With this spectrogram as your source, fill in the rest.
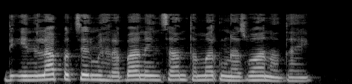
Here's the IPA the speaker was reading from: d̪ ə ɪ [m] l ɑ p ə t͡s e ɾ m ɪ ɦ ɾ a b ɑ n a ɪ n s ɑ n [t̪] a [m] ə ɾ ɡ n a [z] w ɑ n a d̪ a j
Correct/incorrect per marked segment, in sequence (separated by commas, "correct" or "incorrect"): incorrect, correct, correct, correct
